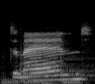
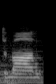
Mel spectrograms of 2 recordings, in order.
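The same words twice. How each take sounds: First: It is said in a plain everyday pronunciation. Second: It is said in a posher, affected pronunciation. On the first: This is how people here normally say it. The speaker calls it right. "tend uh, to say France, demand" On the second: This would sound pretentious. The speaker calls it wrong. "It's not demand, ... because we don't want to sound like a wanker"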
